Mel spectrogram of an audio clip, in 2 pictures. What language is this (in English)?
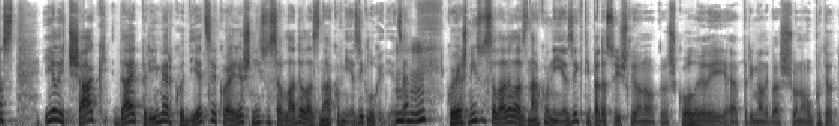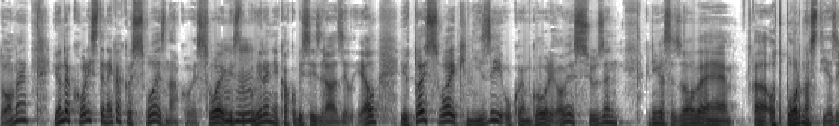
Croatian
